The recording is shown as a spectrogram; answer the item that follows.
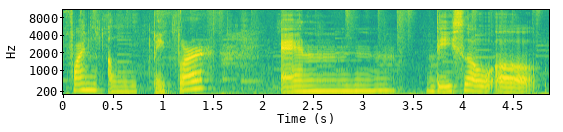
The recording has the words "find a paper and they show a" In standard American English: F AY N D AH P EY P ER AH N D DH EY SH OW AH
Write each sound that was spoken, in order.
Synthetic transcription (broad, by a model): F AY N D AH P EY P ER AH N D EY S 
